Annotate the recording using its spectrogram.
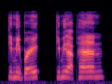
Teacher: The vowel sound in give might weaken a bit. The v sound sort of merges into the m.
